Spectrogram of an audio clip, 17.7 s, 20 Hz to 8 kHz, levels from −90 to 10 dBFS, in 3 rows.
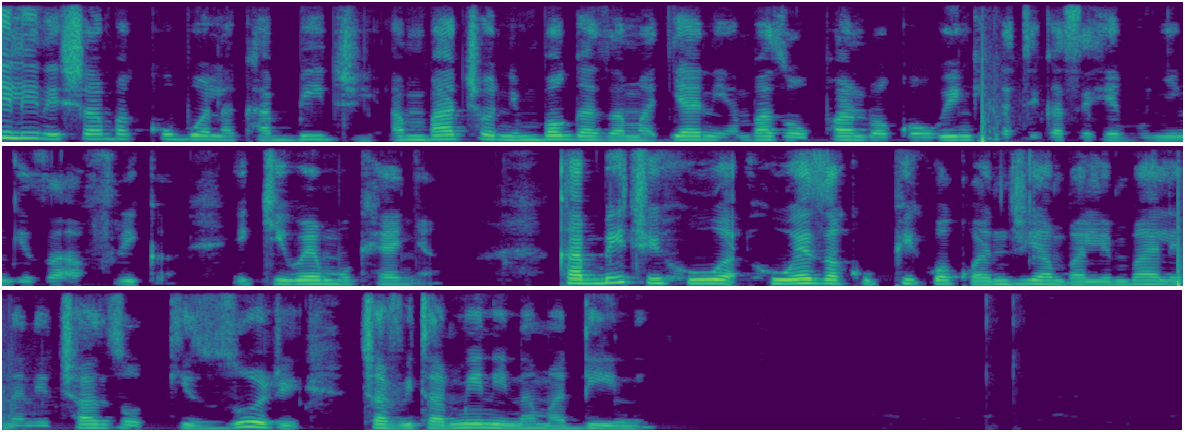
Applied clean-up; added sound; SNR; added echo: classical method spectral subtraction.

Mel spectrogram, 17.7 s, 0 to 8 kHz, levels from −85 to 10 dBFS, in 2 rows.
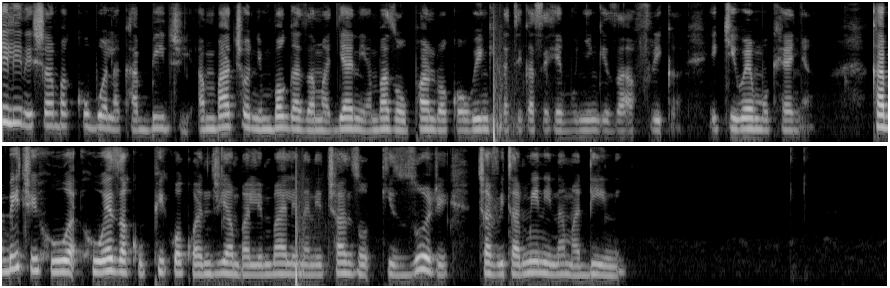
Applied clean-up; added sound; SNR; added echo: none; Fireworks; 11 dB; none.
